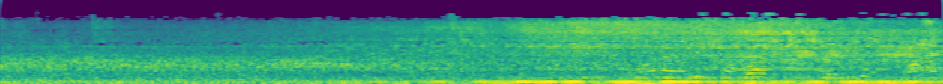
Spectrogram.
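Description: A steady low engine hum, growing louder about three seconds in, with faint indistinct voices over it.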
